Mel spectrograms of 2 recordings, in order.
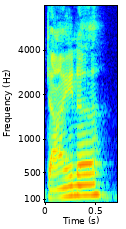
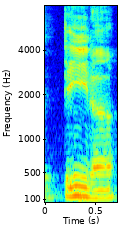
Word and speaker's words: Dena: not Dinah.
